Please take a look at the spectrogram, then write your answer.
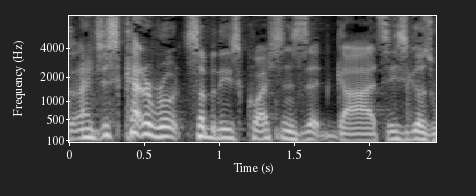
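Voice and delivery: normal talking voice

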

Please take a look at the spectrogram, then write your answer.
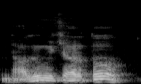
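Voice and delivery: ordinary delivery, nothing marked

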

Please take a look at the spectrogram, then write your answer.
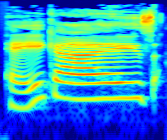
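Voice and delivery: usual speaking voice

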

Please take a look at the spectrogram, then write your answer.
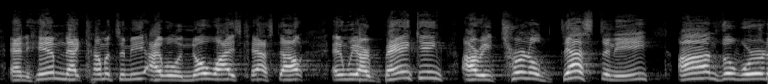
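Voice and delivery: loud, high-pitched sermon delivery; full-force preaching. Real, not acted. Preacher urging the church to trust God's word, full-force preaching. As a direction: drive it home to the congregation at full volume.

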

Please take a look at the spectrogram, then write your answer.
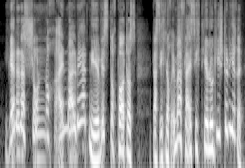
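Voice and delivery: high-pitched musketeer, self-assured; high, earnest figure voice; mild-mannered Aramis. Acted. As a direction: insist on it in a high voice.

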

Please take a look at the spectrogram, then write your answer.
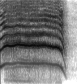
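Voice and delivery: very high, loud screaming "Ah"; blood-curdling scream. Acted. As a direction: scream in terror at the gunshot. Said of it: "April screamed a blood-curdling scream".

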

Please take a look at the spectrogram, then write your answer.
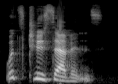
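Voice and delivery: stern headmistress quizzing; barked question. A narrator's reading. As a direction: fire the question at a pupil. Headmistress quizzing pupil sharply.

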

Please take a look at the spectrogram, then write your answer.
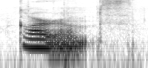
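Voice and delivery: soft whispered grunt word. Real, not acted. Girl reading the bear's goodbye in a soft whisper.

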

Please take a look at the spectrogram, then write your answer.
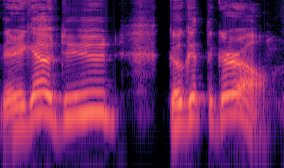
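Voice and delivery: high, laid-back dude voice; chill Buddha. Retold or imitated. Buddha sending Koa off to the girl, in a high dude voice. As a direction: cheer him on like a relaxed surfer.

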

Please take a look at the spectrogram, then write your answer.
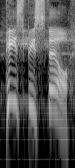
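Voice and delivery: preacher voicing Jesus stilling the wind; commanding call. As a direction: call out to calm the storm. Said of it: "Jesus gets up and he says".

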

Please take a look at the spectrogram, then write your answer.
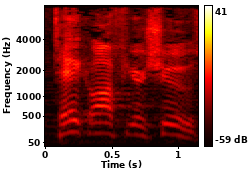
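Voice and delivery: commanding voice of God from the burning bush. Acted. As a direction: call out the name, then command deliberately. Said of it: "The first words are".

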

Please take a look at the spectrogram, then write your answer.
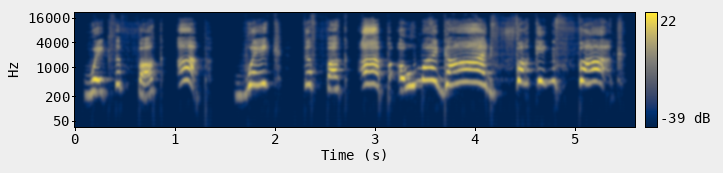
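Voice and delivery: high, loud, furious screaming. A narrator's reading. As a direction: build to a drawn-out screamed curse. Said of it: "I screamed".

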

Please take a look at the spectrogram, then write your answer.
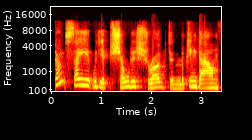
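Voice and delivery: normal talking voice

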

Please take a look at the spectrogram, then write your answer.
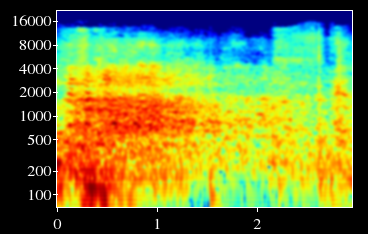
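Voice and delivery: a burst of high, airy laughter; loud laugh. Real, not acted. Preacher laughing at his own bourbon-for-Lent story, loud laugh.

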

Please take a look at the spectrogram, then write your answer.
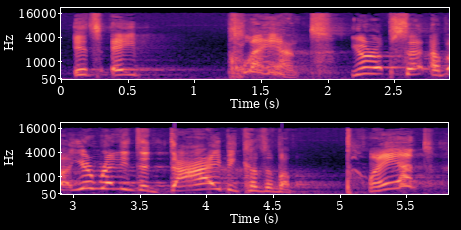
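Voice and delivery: high, incredulous scolding; a parent amazed at a silly child; exasperated God. Acted. God rebuking sulking Jonah, high and incredulous. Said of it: "And God said".

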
